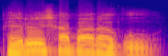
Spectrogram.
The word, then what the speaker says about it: 브엘세바: 그래서 이곳을 좀 확대해서 보면 예루살렘에서부터 여기 바르샤바 지금 베르샤바라고 요즘 발음을 그렇게 돼 있더라고요.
